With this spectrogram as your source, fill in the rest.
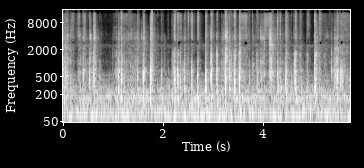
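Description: Long nails grip, tap and scratch the sides of a small printed cardboard box of mini building blocks held in the hand. A dense run of short, dry crinkling taps and scraping strokes sounds over a low, steady hum, with bright clicks that die away almost instantly.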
